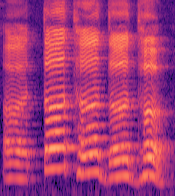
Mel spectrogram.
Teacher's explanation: इनको बोलने में तो आपने जीभ को पूरा पूरा ऊपर के दांतों से टच किया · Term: दंत्य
